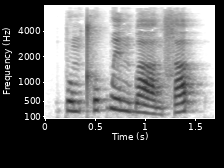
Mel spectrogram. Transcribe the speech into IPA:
p o˧ m tʰ o˦˥ k̚ w e˧ n b aː˨˩ n s a˦˥ p̚

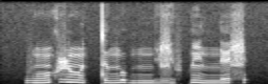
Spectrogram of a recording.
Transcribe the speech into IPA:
v ũː x ɮ ũː tː ɯ ŋ u b nː i̤ ɮ e̤ f p ĩ nː e ɬ

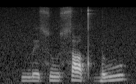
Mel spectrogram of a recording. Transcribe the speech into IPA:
ŋ͡m e s u s a tˤ ɡ͡b u

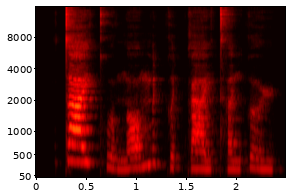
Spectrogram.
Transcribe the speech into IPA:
t̪ aː˥ j kʷʰ ɐ˨˩ w n̪ ɔː˨˥ m ɵ˨ t̚ k ɵ˨ t̚ k aː˨ j t̪ʰ ɐ˨˥ n k ɵ˧ ɥ

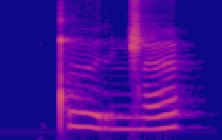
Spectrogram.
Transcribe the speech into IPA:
ǃ øː r ŋ͡ǁ æ

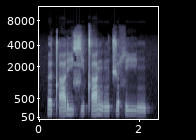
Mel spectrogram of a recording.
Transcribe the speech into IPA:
ə˦˨ tʼ a˨˥ ɾ i˩˧˩ ɕ i˨˥ tʼ a˧˥˧ ŋ ə˦˨ ŋ t͡ʃ ʊ˧˥˧ ɬ i˦˨ ŋ

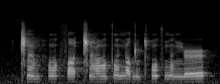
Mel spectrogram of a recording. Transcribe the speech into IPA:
ǁ ɐ̃ v h ɑ̃ sˤ a ǁ ə̃ ʕ ə̃ tˤ ɐ̃ ŋ ə˞ dˤ ĩ ʈʰ õ sˤ ŋ ɐ̃ ŋ ə˞

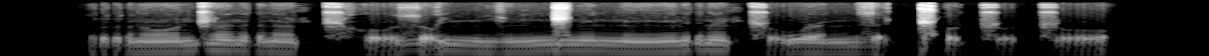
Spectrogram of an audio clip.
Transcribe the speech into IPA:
r õː ɖ͡ʐ ə̃ː r ə̃ː ʈ͡ʂʰ o̰ z o̰ j ŋ ɡ ĩ ŋ͡ǁ ĩː n ĩː r ĩ ʈ͡ʂ o̰ w ə˞ n z ə̰ ǁ o̰ ʈ͡ʂ o̰ ʈ͡ʂ o̰

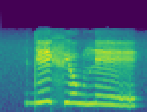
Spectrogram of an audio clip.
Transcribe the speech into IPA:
d e fʲ ɔ w n eː

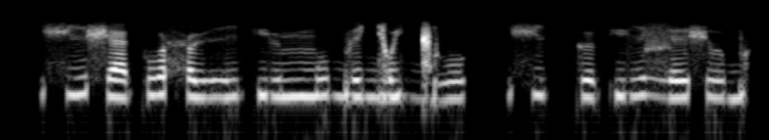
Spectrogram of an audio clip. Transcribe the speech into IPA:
ç i˩˧ ʃ æ˩ k u˩˧ ħ y˩ ɦ i˩˧ k j y˩ mː u˩˧ b e˩˧ ɟ o˩˧ j ɡ͡ǁ u˩ | ç i˩˧ kː ø˩ k j i˩˧ ɮ e˩˧ ʃ ɯ˩ b

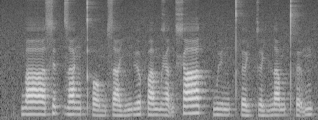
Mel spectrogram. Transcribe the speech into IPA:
h w aː˧ s ə˦˥ t̚ z a˧ ŋ t̪ʰ ɔ˧˩ m s a˨˩ j ŋ ɨ˨˦ ə̯ f a˧ m ɣ a̰˧˨ n x aː˦˥ t̚ h w ɨ˨˩ n t̪ʰ ə˨˩ j k ə˨˩ j n a˧ m t̪ʰ ə̰˧˥ m

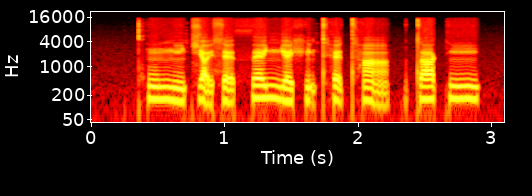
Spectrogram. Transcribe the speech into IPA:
kʰ ũ˦ ŋ ĩ˨ t͡ɕ a̰˦˨ ɪ̯ s ɛ̰˦˨ θ ɛ˦ ɲ ɛ˨ ʃ ĩ˦˨ tʰ ɛ̰˦˨ tʰ ã˦˨ | t ä˦ k ĩ˦

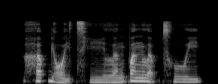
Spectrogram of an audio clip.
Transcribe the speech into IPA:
h ɐ˥ p̚ j ɔː˨˩ j t͡sʰ iː˨ l ɐ˨˥ n p ɐ˥ n l ɐ˧ p̚ t͡sʰ uː˥ j

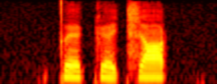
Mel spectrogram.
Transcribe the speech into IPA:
t̪ e˧ k e˧˩ t͡ɕ a˧ k̚

